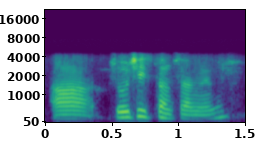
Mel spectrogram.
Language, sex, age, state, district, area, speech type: Telugu, male, 18-30, Telangana, Bhadradri Kothagudem, urban, conversation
